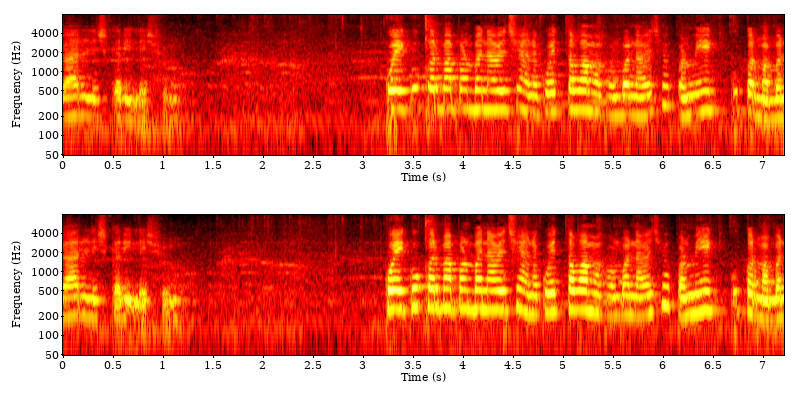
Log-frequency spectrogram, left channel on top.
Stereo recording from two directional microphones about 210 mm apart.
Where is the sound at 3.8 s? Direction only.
35° right (ahead or behind).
